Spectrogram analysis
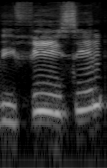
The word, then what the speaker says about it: difícil: Maybe that'll help you remember where to put your accent on difícil and how to pronounce it correctly.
